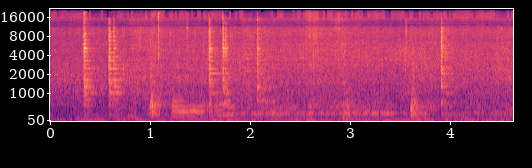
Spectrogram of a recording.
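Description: A pork chop sizzles in a pan for pork bistek, with frequent sharp clinks and scrapes of a utensil against the pan. A steady crackle runs under brief talk from people close by.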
